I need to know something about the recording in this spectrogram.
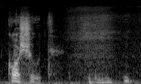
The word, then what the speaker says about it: Kossuth: was he he was how do you really pronounce it go shoot he was really the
